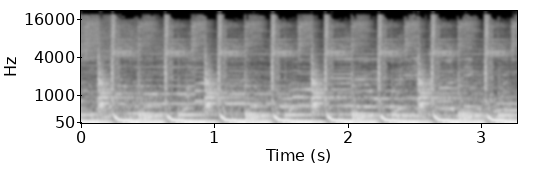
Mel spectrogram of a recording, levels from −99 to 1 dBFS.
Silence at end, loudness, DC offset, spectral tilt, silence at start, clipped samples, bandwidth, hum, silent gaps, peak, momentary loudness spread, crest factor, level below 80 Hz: 0 s; -9 LUFS; under 0.1%; -5 dB/octave; 0 s; under 0.1%; 19.5 kHz; none; none; 0 dBFS; 0 LU; 8 dB; -10 dBFS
